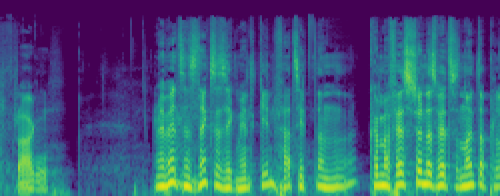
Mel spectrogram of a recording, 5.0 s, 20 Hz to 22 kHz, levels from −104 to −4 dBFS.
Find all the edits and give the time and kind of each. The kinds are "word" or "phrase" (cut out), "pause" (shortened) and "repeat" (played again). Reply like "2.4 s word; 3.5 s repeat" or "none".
3.1 s word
